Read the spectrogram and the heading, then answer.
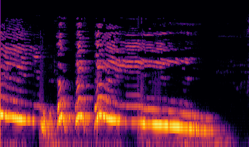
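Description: A single long wolf howl that slides slowly downward in pitch, broken near the start by a few quick yelping bursts, loud, then fading out after about three seconds.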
